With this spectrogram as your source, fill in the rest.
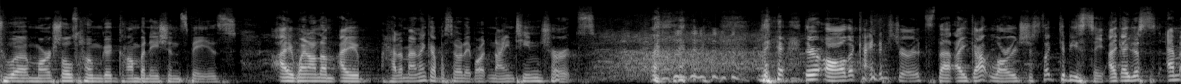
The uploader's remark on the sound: live on stage at The Bell House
